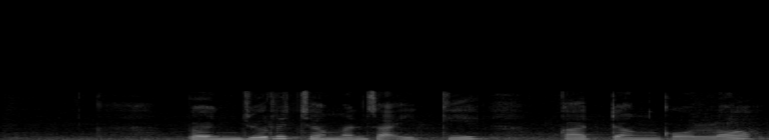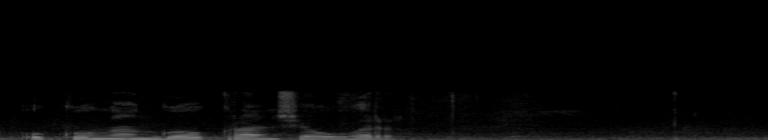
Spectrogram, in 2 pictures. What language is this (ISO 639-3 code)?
jav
